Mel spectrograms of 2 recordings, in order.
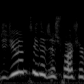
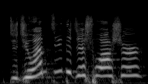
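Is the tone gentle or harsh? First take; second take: gentle; harsh. First: It is asked in a gentle, friendly tone. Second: It is asked in a harsh, accusing tone. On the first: It is just a simple question. The speaker calls it right. "a simple question" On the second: It starts a fight. The speaker calls it wrong. "the on-ramp to a fight"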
